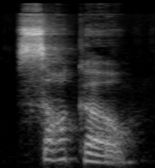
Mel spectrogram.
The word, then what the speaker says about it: Saco: Saco. Oh, okay. Saco. Good to know. Saco, Maine.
